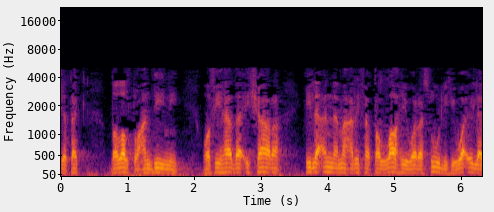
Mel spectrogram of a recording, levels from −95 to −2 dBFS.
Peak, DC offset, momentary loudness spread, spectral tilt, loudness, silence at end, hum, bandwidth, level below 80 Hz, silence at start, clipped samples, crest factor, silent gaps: -10 dBFS; under 0.1%; 10 LU; -11 dB/octave; -27 LUFS; 0 s; none; 5.2 kHz; -48 dBFS; 0 s; under 0.1%; 16 dB; none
